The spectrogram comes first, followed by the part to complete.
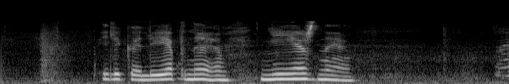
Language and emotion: Russian, positive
